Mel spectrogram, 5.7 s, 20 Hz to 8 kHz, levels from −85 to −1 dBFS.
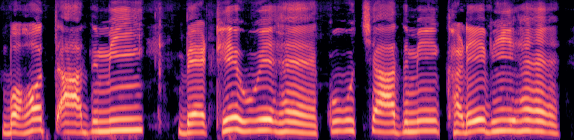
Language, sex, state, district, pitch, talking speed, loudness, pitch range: Hindi, male, Jharkhand, Deoghar, 215 Hz, 105 wpm, -14 LUFS, 195-225 Hz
